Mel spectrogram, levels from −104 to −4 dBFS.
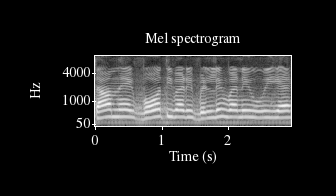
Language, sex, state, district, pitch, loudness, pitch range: Hindi, female, Bihar, Sitamarhi, 265 Hz, -14 LUFS, 250-275 Hz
